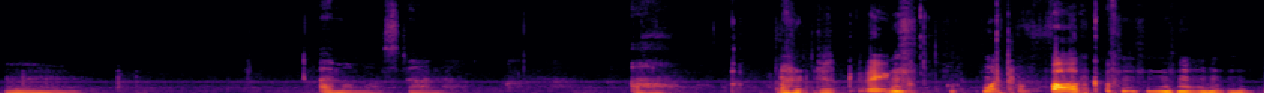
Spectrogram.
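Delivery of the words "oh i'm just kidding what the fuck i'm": loud surprised laughing outburst. Real, not acted. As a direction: laugh it off loudly. Startled, then laughing loudly.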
